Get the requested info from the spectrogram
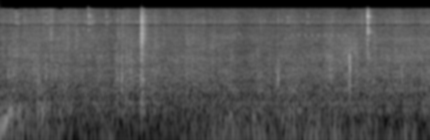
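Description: Mountain bike rolling along a dirt trail: a steady rush of tyre and wind noise with a few sharp clicks and rattles from bumps, the loudest about a second and a half in.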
